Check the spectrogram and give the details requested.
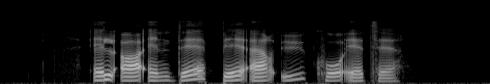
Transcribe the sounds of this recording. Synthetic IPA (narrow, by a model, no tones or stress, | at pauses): ʔɛlɑːʔɛnd̪eːb̥eːʔæʁʉːkʰoːʔeːt̪ʰeː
